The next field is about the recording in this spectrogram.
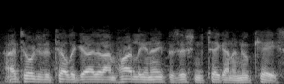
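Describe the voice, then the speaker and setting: An actor playing a weary, wry defense lawyer who grumbles drily in a vintage radio drama. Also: male voice, lowish voice, fairly even intonation, very fast, lightly acted. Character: weary, sardonic male city defense lawyer. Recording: dull, noisy old radio recording.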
